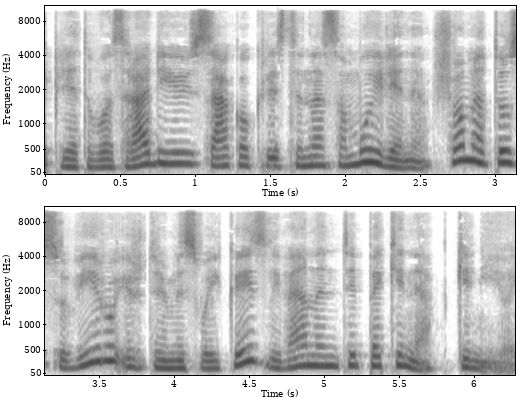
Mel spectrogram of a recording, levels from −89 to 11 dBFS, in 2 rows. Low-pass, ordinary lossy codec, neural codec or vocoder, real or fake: 9.9 kHz; AAC, 32 kbps; codec, 24 kHz, 0.5 kbps, DualCodec; fake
